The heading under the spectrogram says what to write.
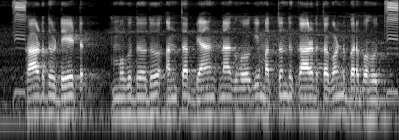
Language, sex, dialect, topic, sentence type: Kannada, male, Northeastern, banking, statement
